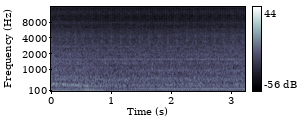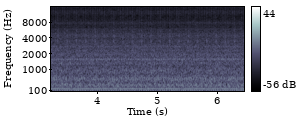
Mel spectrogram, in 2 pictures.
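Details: 2019 Hyundai Tucson 2.0L GDI Nu, 24,000 miles, cold idle on Mobil1 5W-20: hollow light knock around three per second riding on the engine beat, suspected piston slap; switching to 5W-30 later only slightly improved it.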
